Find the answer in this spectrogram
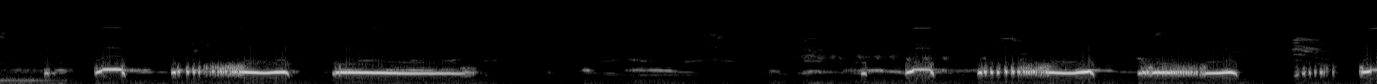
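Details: Spotted dove giving the deviant ndanglong style of coo, a variant departing from the standard call; drawn-out low hooting notes in uneven bursts, some long and level, some clipped and stuttering, with pauses between phrases.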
